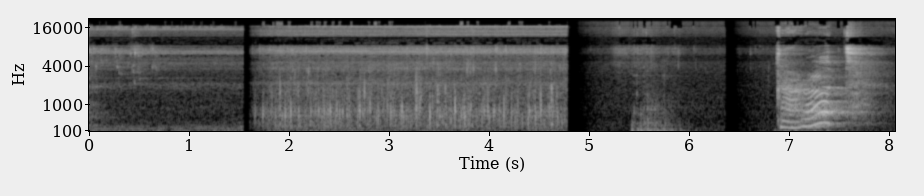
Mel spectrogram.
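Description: Potatoes and carrots boil in a pot, a soft bubbling hiss in several bursts separated by brief silences, with a voice speaking over the final part.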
